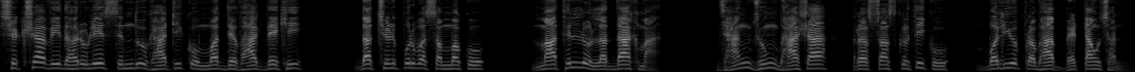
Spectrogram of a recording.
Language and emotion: Nepali, neutral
